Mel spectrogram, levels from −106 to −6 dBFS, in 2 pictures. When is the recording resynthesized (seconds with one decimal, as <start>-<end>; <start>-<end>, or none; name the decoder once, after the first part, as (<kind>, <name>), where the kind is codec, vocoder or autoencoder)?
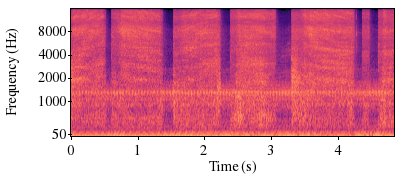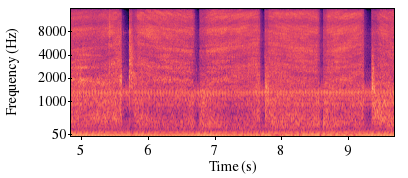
2.1-4.8 (vocoder, Vocos); 7.3-9.2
